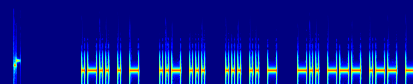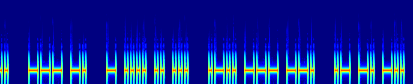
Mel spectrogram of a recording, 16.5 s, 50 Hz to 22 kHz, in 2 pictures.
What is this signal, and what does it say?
Morse code, heard as a keyed tone, about 20 wpm, 700 Hz. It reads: LET US SIT DOWN ON THIS LOG AND
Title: Sentences from Top 1400 Words 20wpm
